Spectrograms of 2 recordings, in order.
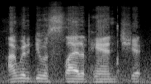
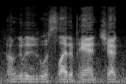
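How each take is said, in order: Both takes have the same delivery.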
